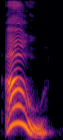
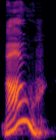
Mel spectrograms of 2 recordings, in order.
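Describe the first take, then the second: First: High, louder mocking Oh! copying the first boy; imitating falsetto. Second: A much higher, louder falsetto Oh!; shrill falsetto. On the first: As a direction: squeal it back like a copycat. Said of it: "imitating the first". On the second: Acted. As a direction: squeal Oh! like a teasing little boy. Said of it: "in a shrill falsetto".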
